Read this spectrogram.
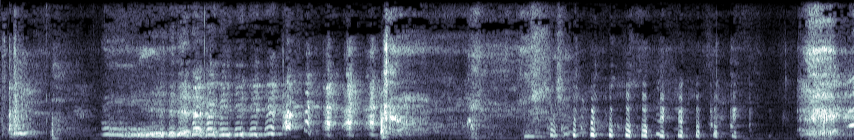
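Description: A young boy laughs loudly in bursts.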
